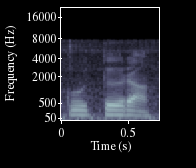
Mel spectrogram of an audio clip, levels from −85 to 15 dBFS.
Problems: constant background noise, background conversations at intervals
